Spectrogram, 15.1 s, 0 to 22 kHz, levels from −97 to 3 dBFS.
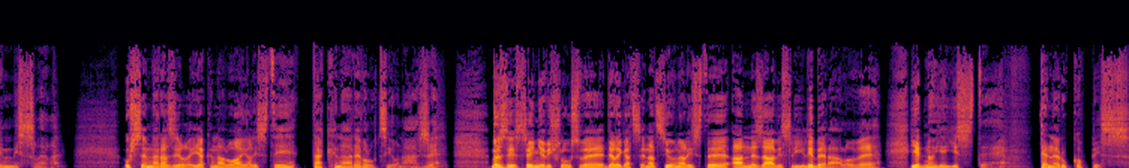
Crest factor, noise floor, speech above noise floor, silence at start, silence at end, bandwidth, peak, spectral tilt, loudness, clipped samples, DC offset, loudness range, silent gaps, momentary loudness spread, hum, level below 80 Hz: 20 dB; -47 dBFS; 27 dB; 0 s; 0 s; 16 kHz; 0 dBFS; -5 dB/octave; -20 LUFS; under 0.1%; under 0.1%; 5 LU; 0.92-0.97 s, 4.08-4.17 s, 13.80-13.84 s; 17 LU; none; -54 dBFS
